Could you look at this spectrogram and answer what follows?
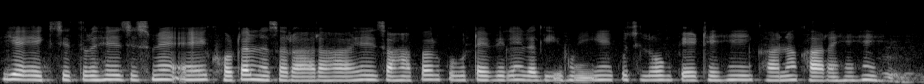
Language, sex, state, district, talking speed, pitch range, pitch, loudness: Hindi, female, Madhya Pradesh, Bhopal, 170 wpm, 190-210 Hz, 200 Hz, -18 LUFS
